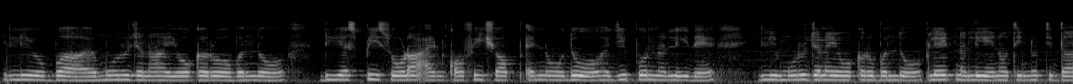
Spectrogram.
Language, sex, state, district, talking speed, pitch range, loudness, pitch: Kannada, female, Karnataka, Gulbarga, 130 wpm, 195-210 Hz, -26 LUFS, 200 Hz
